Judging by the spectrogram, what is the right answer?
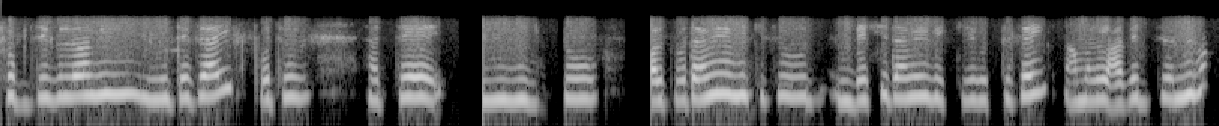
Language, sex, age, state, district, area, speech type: Bengali, female, 30-45, West Bengal, Dakshin Dinajpur, urban, conversation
